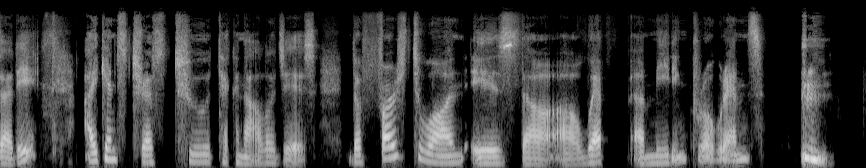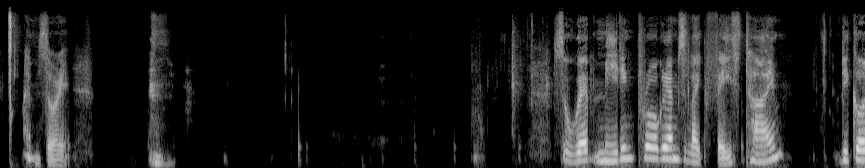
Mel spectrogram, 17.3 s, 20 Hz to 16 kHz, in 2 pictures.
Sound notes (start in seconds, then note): 8.0 clears throat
